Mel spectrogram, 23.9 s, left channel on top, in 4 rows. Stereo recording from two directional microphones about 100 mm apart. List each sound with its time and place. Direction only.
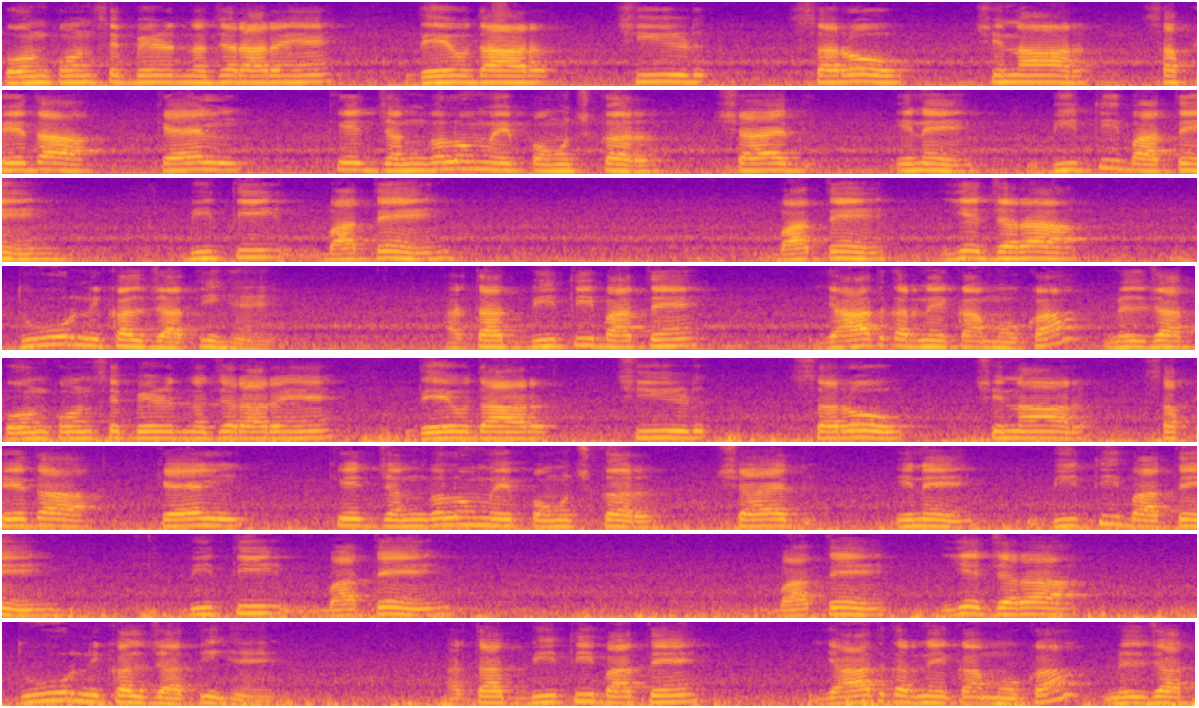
0.0 s speech: 60° right (ahead or behind)
15.8 s speech: 55° right (ahead or behind); by 23.8 s 70° right (ahead or behind)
